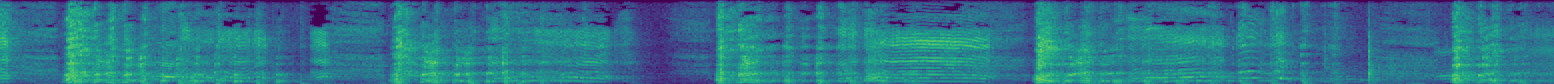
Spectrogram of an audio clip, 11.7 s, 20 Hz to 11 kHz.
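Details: An adult man (dad) coughs while his 5-month-old twin babies laugh: cough.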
